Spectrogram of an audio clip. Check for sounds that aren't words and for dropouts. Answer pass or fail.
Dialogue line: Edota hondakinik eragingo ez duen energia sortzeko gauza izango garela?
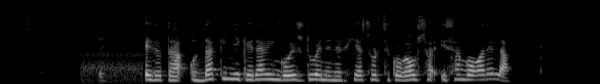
fail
